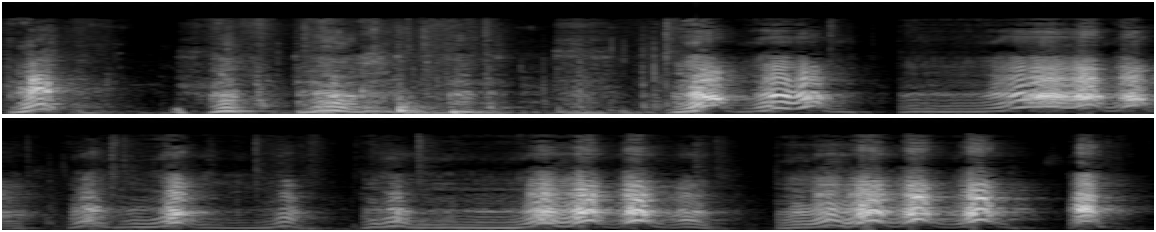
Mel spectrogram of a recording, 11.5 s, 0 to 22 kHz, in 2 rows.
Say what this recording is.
Sound effects > Animals
Malinois Dog Barking Growling in Play
Dog play-fighting with owner, pulling a tug toy while bar-growling. First bark is a reaction to being told to let go. Starting with sample 34,669 is a continuous recording of the dog growling while pulling a bite tug toy. The dog grabbed the toy with its left side and front of the muzzle. Pawsteps on carpet and wooden floor can be heard. Some kind of automatic noise reduction seems to be applied by the recording iPhone.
